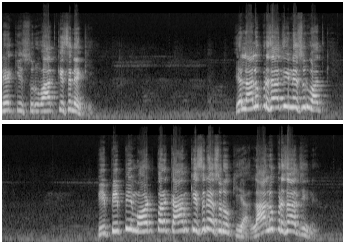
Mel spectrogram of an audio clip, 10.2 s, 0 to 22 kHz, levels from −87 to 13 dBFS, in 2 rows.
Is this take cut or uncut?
uncut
